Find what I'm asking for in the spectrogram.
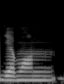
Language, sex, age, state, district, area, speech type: Santali, female, 30-45, West Bengal, Uttar Dinajpur, rural, spontaneous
